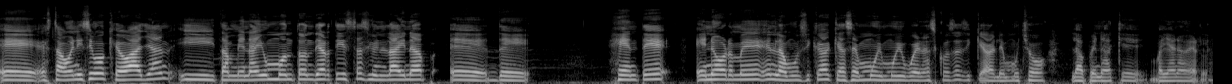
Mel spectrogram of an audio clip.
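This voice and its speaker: A woman's ordinary speaking voice at medium pitch, fairly slow in pace, with fairly even intonation. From Colombia, Girardot near Bogotá. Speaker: musician. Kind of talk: interview.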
